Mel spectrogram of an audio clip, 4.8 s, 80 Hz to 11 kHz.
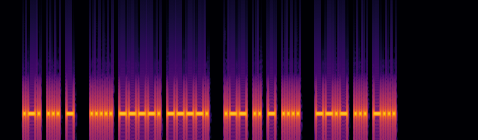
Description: Morse code, heard as a keyed tone, about 48 wpm, 700 Hz. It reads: RST 599 WITH QSB
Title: Common QSO Phrases Encore 50wpm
